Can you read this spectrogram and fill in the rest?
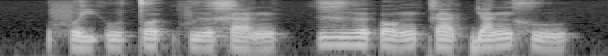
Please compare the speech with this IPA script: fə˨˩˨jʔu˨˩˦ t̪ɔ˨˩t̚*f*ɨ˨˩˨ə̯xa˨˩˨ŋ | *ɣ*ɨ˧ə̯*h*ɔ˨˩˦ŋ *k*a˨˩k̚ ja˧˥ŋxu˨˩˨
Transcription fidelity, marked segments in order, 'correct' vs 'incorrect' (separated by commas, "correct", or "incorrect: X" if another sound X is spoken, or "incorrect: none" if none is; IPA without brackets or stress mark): correct, correct, incorrect: ʔ, correct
